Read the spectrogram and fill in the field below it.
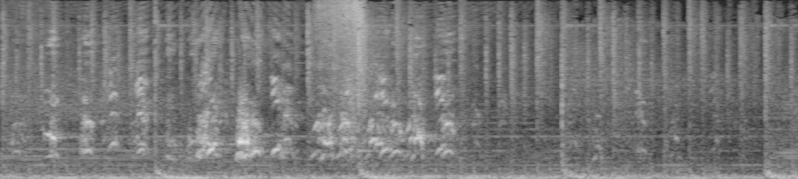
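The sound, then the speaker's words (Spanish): Several fierce dogs bark aggressively and repeatedly, overlapping in a loud, frantic chorus with occasional yips and whimpers, continuous throughout. “De aquí surge el miedo del silbón del ladrido de los perros, los látigos y el pimiento.”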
